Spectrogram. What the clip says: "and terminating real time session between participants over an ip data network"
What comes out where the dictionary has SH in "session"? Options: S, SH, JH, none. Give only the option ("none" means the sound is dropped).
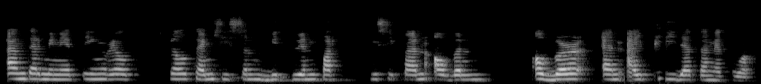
S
